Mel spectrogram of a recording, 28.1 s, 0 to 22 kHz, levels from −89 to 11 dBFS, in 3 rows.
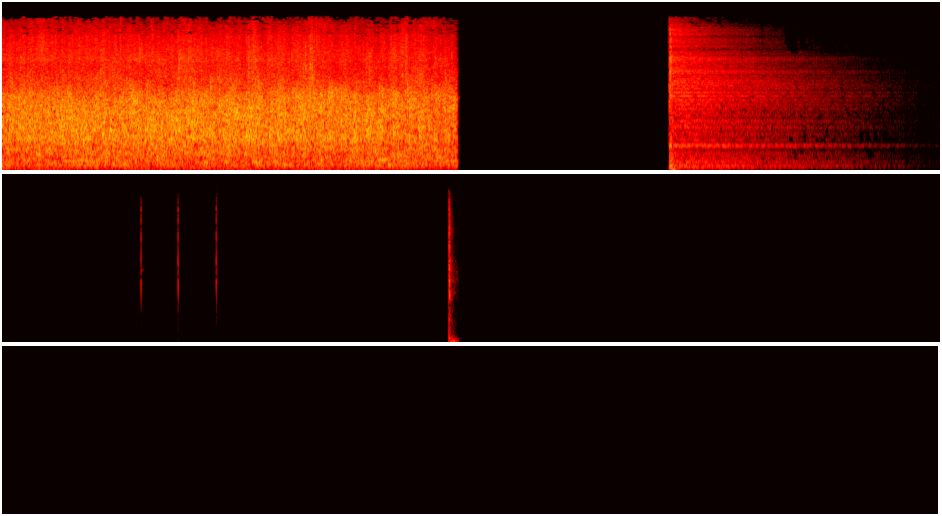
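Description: No technical faults are audible.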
